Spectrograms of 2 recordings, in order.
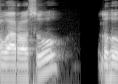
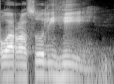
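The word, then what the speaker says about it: وَرَسُولُهُ: Yang benar bacanya adalah warasuluhu, bukan warasulihi. Kenapa? Karena kalau bacanya warasulihi maknanya adalah Allah berlepas diri dari nabi dan dari orang musyrik.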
